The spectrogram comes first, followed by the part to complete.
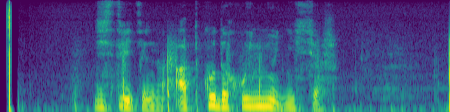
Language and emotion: Russian, angry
